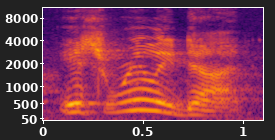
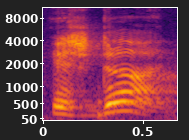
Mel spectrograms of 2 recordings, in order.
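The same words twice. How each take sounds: First: "really" lifted high and leaned on, then falling; stress on really. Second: Said in the usual way. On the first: Shown as a demonstration. Preacher to congregation, showing the emphatic form, "really" stressed. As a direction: hit the word "really" hard. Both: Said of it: "an emphatic form of the first term".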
